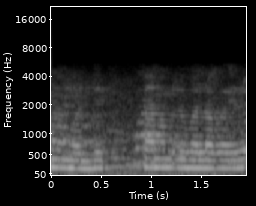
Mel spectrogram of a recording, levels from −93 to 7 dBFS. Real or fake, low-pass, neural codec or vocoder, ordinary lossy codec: real; 5.4 kHz; none; none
